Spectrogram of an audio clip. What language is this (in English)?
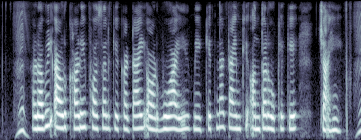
Bhojpuri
